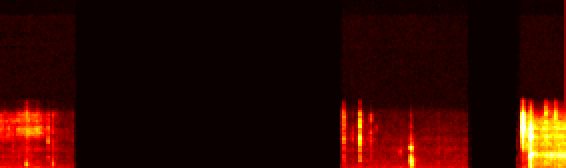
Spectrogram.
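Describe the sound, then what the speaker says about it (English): Scattered computer keyboard keystrokes as a health card number is typed in: a few quiet, isolated clicks separated by silence, then a short denser burst of typing at the end. "we will take the person's health card number from their health card and type it in at the top here"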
